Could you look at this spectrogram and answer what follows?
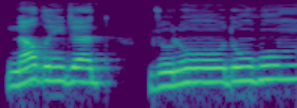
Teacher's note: ضاد کو موٹا ادا کریں گے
